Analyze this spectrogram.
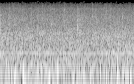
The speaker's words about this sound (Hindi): बारिश हल्की हो गई थी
